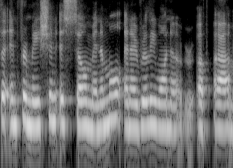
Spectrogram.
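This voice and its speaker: A woman's dark, mellow voice with a non-native accent and flat, monotone intonation. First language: not English. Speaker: student. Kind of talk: casual chat. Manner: halting.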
